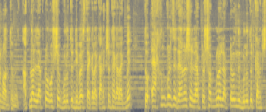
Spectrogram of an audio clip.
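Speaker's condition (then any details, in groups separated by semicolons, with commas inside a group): No condition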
